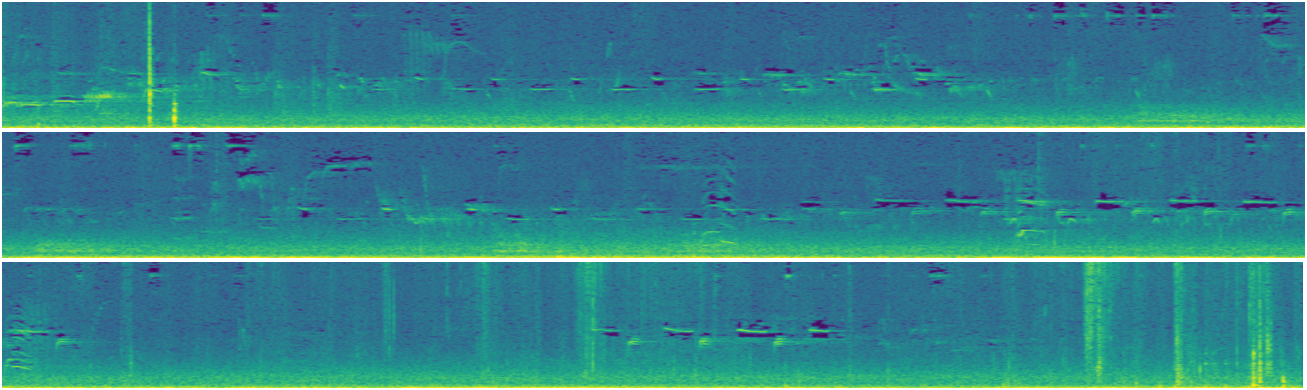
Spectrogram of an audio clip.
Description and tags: Birds, spring. Dog barking in the distance. Person walking by.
